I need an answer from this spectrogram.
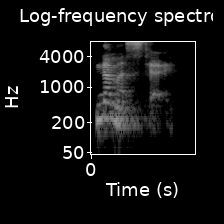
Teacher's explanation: So in namaste, we have na, but then our middle syllable is actually mus, and then te, the vowel, is also long. So na is the only short one, namaste. So we sort of build up in terms of the weightiness.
